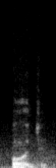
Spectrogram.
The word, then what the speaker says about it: pôde: Pôde. Com a pronúncia pôde. O O fechado. O fechado. Conjugação no pretérito perfeito do indicativo, ficando a cargo do contexto a diferenciação da forma no presente.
